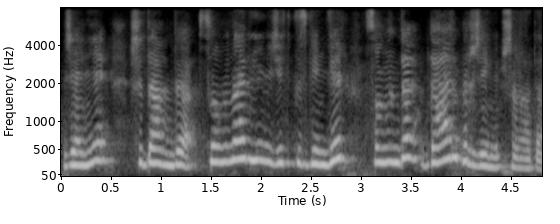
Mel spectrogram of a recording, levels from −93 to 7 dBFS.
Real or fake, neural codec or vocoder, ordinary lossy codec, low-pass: fake; codec, 16 kHz, 2 kbps, FreqCodec, smaller model; none; none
